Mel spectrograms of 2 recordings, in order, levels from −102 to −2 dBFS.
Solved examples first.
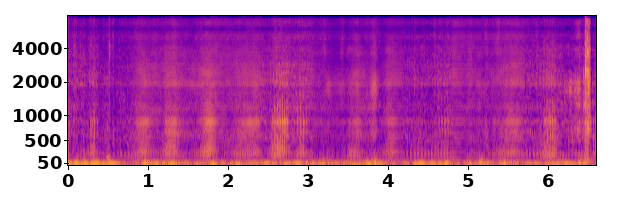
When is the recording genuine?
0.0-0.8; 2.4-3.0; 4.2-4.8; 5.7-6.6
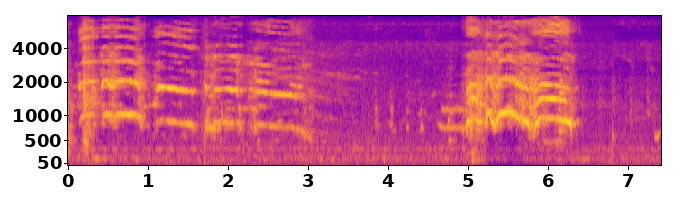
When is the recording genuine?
0.0-6.2; 6.8-7.4

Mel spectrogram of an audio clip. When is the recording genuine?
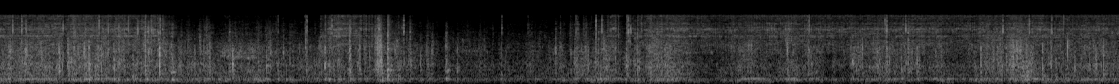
7.5-8.2

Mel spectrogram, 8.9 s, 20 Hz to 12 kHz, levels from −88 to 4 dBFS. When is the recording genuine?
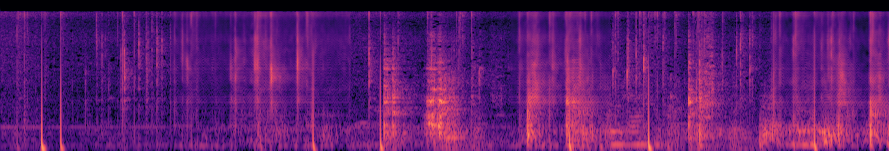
0.0-1.7; 3.5-5.1; 6.1-7.7

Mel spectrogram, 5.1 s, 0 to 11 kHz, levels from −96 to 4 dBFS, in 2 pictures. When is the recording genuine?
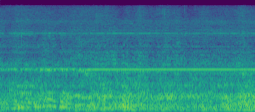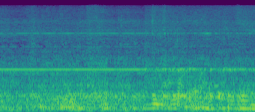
0.9-4.0

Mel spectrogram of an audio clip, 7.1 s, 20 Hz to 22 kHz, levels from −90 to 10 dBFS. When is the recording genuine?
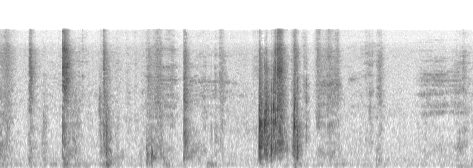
0.0-7.1

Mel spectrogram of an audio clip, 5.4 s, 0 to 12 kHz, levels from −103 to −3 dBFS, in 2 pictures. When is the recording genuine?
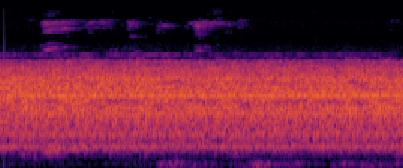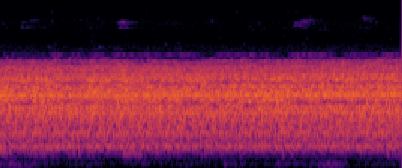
0.0-3.2; 3.9-5.4

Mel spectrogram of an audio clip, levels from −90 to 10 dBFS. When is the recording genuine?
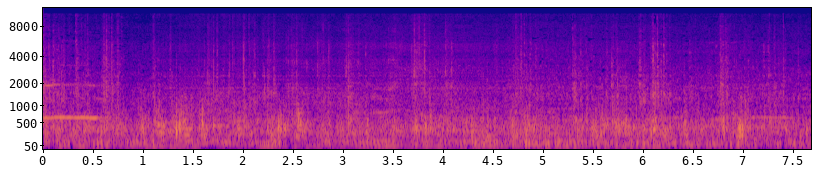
0.0-1.2; 4.8-7.7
